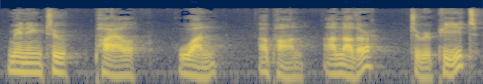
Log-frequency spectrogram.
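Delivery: ordinary talk, nothing marked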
